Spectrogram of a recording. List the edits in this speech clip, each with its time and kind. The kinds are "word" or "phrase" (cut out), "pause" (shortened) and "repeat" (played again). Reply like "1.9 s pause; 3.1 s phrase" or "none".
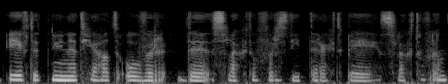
3.5 s word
